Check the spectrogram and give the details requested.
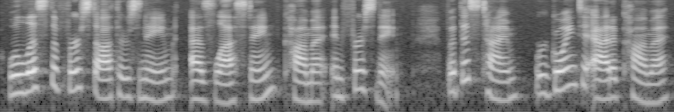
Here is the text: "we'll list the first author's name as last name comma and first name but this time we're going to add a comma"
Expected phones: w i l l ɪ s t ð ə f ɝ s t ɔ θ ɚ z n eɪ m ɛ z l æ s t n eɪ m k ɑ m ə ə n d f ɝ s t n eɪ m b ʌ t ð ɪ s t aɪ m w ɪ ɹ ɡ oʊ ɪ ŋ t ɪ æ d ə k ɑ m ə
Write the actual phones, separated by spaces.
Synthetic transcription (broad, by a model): w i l l ɪ s t ð ə f ɝ s t ɔ θ ɚ z n eɪ m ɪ z l æ s t n eɪ m k ɑ m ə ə n f ɝ s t n eɪ m b ʌ t ð ɪ s t aɪ m w ɪ ɹ ɡ oʊ ɪ ŋ t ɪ æ d ə k ɑ m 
